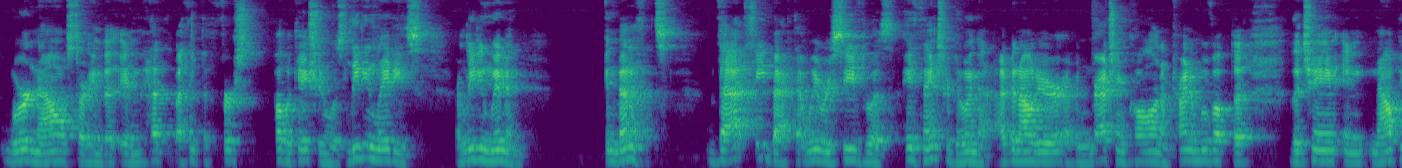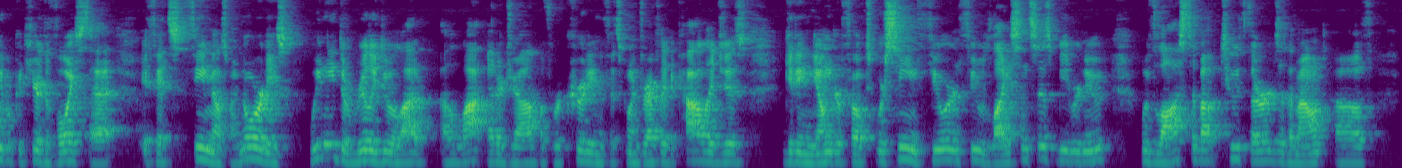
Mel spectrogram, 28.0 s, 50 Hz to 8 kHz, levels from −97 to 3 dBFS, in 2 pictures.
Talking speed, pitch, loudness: 210 wpm, 150 Hz, -25 LUFS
